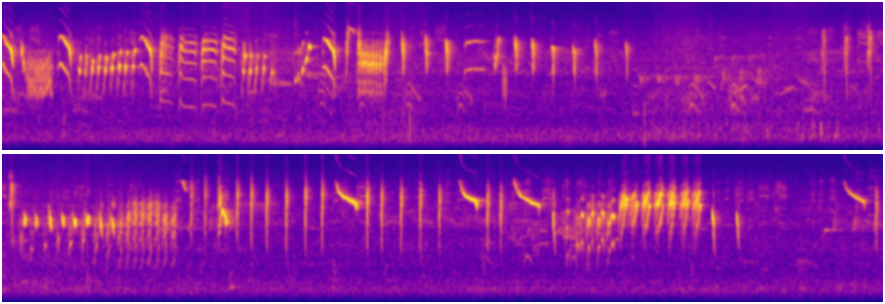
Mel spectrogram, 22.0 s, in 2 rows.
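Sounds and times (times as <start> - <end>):
marsh warbler singing: 0.0 - 22.0.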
